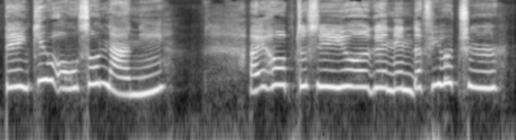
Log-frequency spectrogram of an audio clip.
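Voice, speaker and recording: A woman's voice: very high voice, takes it slowly, darkish tone, no echo. A woman voicing a sweet, clingy little girl attached to her nanny, childlike and wistful, in a radio drama. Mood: wistful, affectionate. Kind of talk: radio drama acting in English.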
